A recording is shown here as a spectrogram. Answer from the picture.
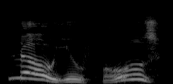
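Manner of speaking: exasperated roar. Acted. Conan roaring at the foolish tribesmen, exasperated. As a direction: spit each word out. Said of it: "roared the exasperated Cimmerian".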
